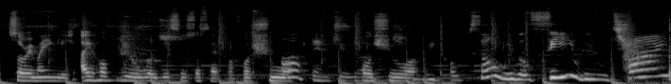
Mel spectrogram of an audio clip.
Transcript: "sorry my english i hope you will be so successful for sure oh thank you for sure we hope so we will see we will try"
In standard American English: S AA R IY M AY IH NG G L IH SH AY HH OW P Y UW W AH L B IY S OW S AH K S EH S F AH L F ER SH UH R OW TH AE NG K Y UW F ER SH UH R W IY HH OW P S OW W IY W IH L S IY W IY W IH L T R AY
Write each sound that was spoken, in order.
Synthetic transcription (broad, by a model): S AA R IY M AY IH NG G L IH SH AY HH OW P Y UW W AH L B IY S OW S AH S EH F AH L F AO SH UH OW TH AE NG K Y UW F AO SH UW W IY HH OW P S OW W IY W IH L S IY W IY W IH L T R AY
